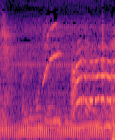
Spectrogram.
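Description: A woman's voice over a PA loudspeaker, with a steady low buzz under it. About a second in there is a short rising cry, and pitched vocal sounds follow near the end.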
